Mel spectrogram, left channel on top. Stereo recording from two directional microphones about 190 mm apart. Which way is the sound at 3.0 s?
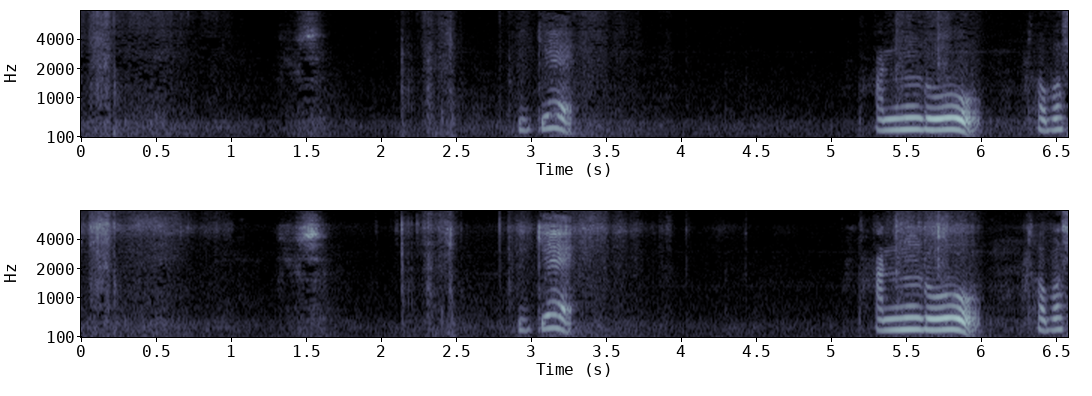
20° right (ahead or behind).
